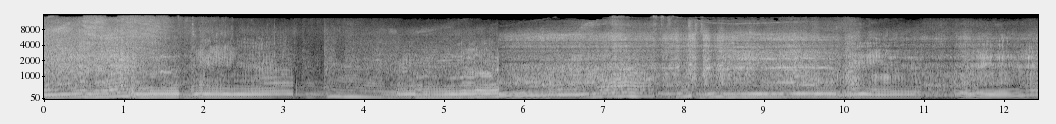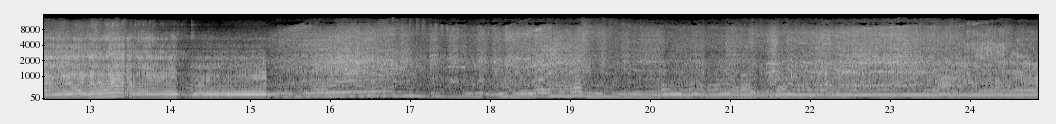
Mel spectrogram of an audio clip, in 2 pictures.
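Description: A turbocharged four-cylinder rally car revs hard through corners, its engine rising and falling.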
